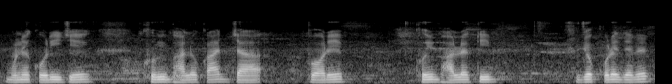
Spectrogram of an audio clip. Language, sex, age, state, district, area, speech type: Bengali, male, 18-30, West Bengal, Purba Bardhaman, urban, spontaneous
